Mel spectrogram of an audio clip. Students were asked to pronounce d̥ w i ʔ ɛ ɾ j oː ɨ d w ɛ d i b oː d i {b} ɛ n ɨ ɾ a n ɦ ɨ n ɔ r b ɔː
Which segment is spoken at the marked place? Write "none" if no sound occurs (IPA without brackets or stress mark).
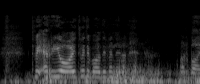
v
